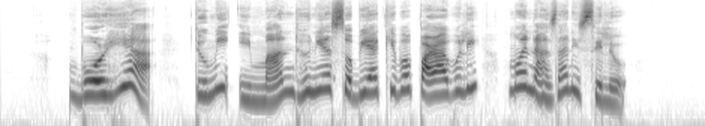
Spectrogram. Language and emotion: Assamese, surprised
